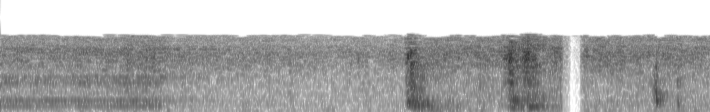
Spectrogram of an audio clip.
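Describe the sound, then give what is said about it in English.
A brief buzzing doorbell rings at the manager's door of a seedy hotel upstairs over a Chinese laundry, then a pause and a few muffled knocks and rattles, like a door being handled. No one speaks. “At the head of the stairs, the door marked manager. I rang the bell.”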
